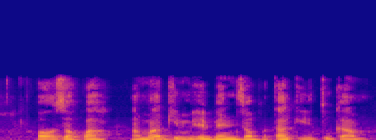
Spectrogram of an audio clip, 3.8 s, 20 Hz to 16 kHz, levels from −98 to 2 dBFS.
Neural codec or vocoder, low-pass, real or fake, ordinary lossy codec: codec, 16 kHz, 4 kbps, X-Codec, WavLM features, trained on Multilingual LibriSpeech; 7.2 kHz; fake; none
